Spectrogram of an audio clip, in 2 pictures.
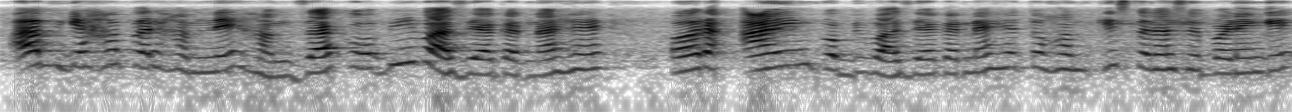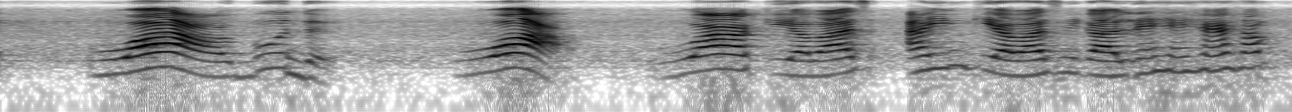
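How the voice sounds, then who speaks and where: Woman teaching recitation, high bright voice, repeats each sound slow to show it, faint noise behind. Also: low-quality recording. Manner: repeats letters and words slowly to demonstrate, then explains briskly. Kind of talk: tajweed lesson, explaining and demonstrating sounds.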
